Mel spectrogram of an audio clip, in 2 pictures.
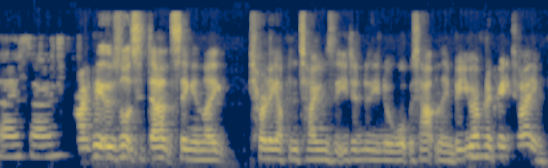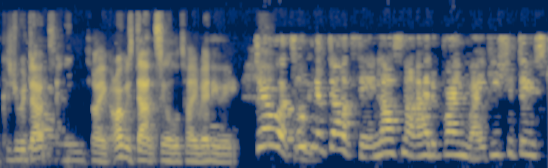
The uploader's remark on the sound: Over Zoom one morning.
